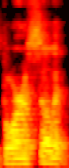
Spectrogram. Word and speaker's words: borosilicate: borosilicate, did I say it right?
